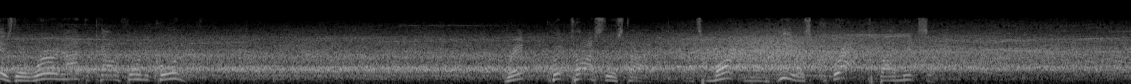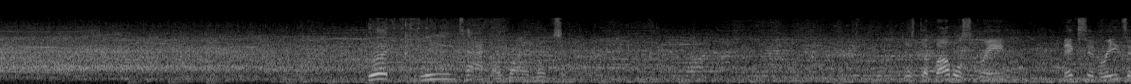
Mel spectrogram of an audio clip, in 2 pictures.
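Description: A large crowd roars and cheers outdoors, swelling loudly for a moment.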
